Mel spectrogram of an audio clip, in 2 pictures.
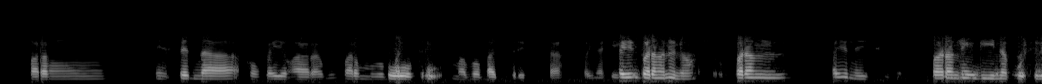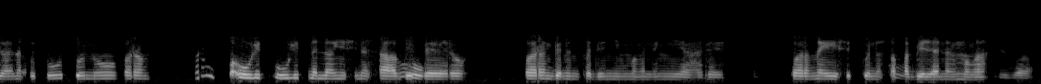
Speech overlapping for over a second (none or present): present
